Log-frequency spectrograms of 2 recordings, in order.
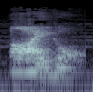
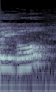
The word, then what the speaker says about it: Igor: My name is pronounced Igor.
